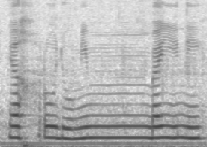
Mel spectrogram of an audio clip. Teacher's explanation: ada nun mati atau Baki pertemuan mati bertemu dengan huruf ba kita baca seperti ada huruf mim mati di sana dan didengungkan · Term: iqlab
